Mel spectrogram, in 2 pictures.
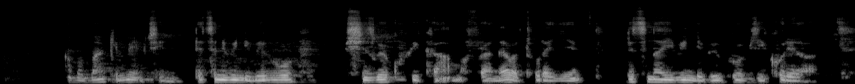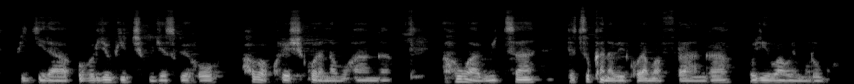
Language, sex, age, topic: Kinyarwanda, female, 25-35, finance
